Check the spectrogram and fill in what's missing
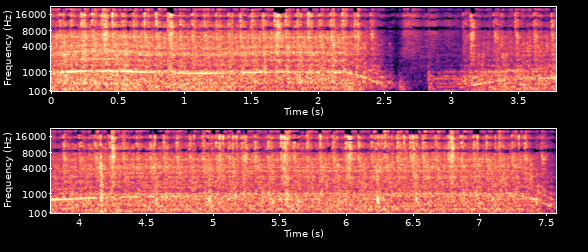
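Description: A sewing machine top-stitches fabric on a DIY crossbody bag, running in a steady, continuous whir, pausing briefly near the middle before resuming at an even pace to the end.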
